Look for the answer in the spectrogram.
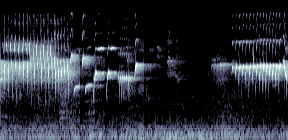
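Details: Yorkshire canary singing powerfully without pause: fast buzzy trills, then a series of rising and falling whistled phrases, a short quieter gap, and a loud rapid trill returning at the end.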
